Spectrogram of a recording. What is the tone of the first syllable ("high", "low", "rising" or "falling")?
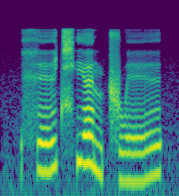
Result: rising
